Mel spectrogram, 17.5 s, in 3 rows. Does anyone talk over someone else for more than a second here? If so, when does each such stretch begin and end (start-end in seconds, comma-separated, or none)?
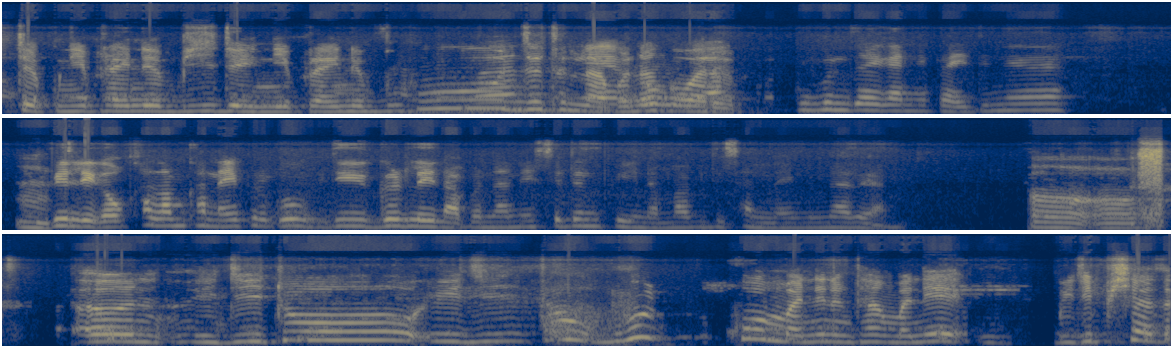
1.7-3.6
